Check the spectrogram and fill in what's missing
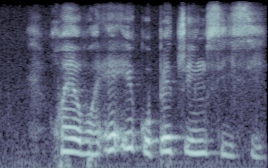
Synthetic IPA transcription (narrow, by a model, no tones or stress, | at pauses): k͡xʰwɛbɔʔɪʔɪkʼʊpʼet͡sʼweŋ̩siːsi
